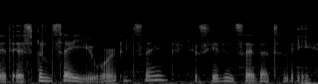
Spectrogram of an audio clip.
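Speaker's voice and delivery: very quiet, ashamed and embarrassed. Nudging Korg and asking him a question: very quiet, ashamed. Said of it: "I say this very quietly, kind of ashamed".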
